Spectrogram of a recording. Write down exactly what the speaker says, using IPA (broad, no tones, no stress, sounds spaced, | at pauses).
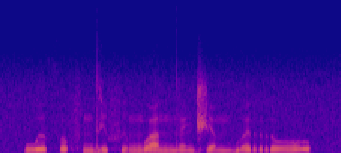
w ɯ θ o f n d i f i ŋʷ a n d ɛ̃ d͡ʒ ɛ m b ə r o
